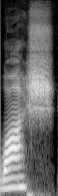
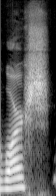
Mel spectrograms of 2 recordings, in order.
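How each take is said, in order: First: No r sound comes before the sh. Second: An r sound comes before the sh. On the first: This is the usual way to say it. "instead of wash" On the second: This is how an older Appalachian relative said it. "he would say warsh"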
